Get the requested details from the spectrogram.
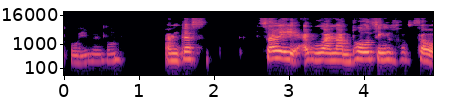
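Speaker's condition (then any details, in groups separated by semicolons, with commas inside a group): Muscular dystrophy; progressive muscle wasting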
